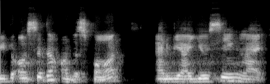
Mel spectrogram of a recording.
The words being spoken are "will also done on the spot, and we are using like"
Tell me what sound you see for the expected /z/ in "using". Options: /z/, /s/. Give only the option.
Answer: /s/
